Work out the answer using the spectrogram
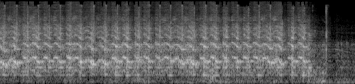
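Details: Dodge Ram 1500 5.2L that shut down while driving: steady cranking at fair speed for about three seconds without firing, a crank no start. A spark tester on the coil wire to the distributor shows spark is present.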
